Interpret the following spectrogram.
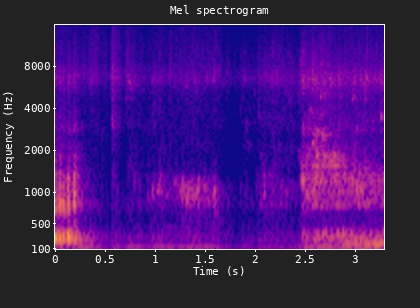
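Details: Whirlpool washer in diagnostic test mode, drain step: low steady pump hum under trickling, gurgling water as tub empties; drain pump working normally.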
